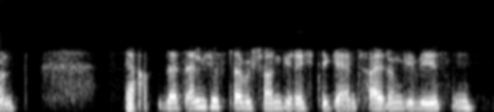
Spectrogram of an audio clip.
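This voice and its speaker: The woman's intonation stays monotone and flat. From Swabia, Germany (Metzingen). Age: 20s. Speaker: professional track cyclist. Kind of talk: casual interview. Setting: phone call from home.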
